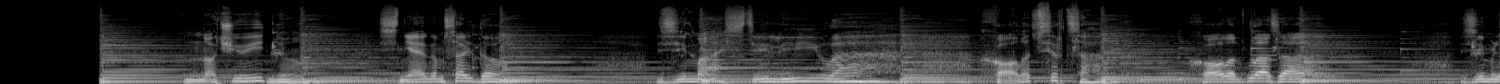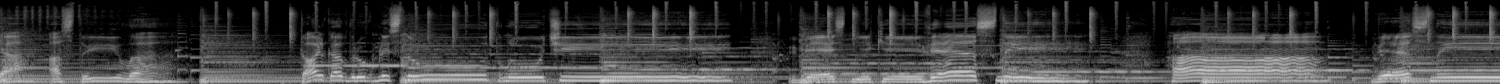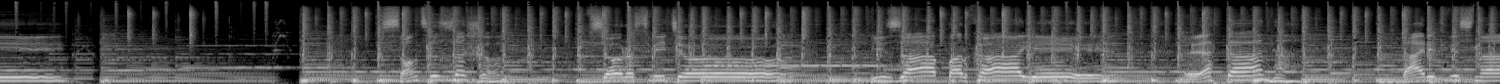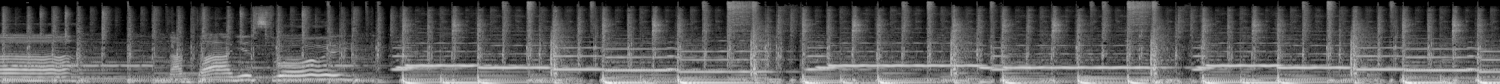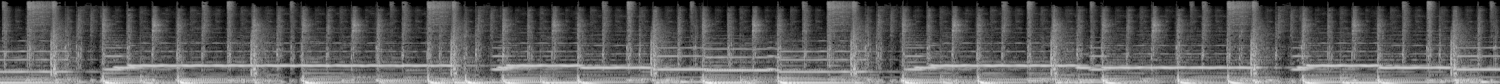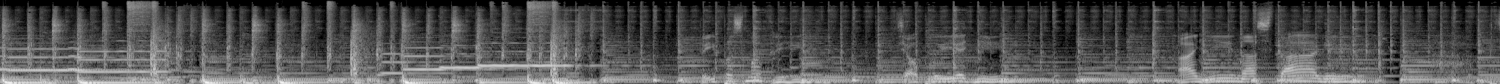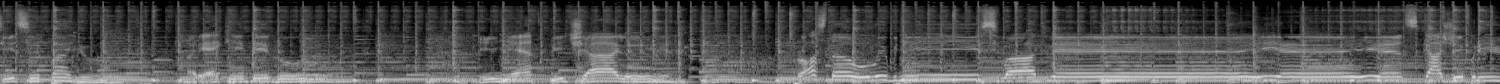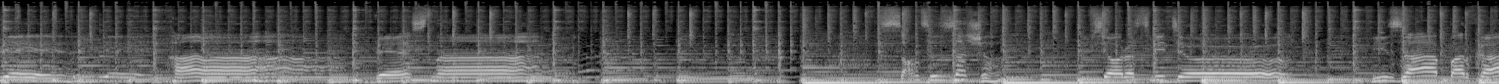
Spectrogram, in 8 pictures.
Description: Звукорежиссура отсутствует.
Понятно, что не хватает даблов и бэков, но на этом нюансы не заканчиваются) Буду очень благодарен за любую конструктивную и субъективную критику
